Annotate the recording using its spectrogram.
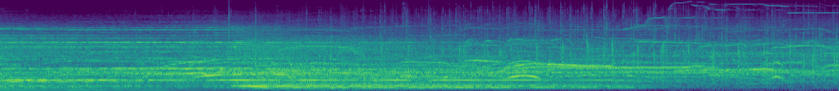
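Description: A live psychedelic rock band's held notes and drone ring out at the end of a song and fade over the last few seconds. Through it, the audience cheers, whoops and claps, louder from about three seconds in.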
